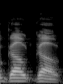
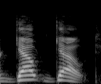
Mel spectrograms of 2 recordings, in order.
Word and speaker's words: Gout Gout: He's going to you're going to know gout gout.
